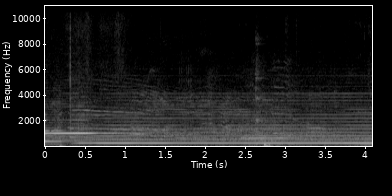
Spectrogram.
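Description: Carnatic devotional music: a wind instrument holds one long, steady note beginning a moment in, over fainter melody.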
